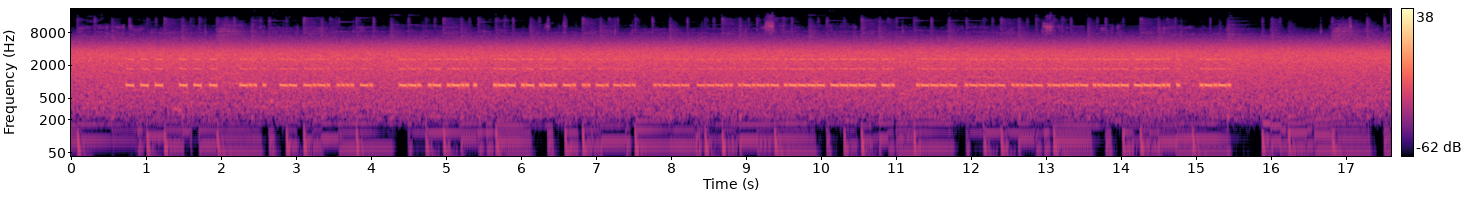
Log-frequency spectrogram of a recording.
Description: Morse code, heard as a keyed tone, hand-sent with a paddle, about 39 wpm, 860 Hz, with radio static. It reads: TTT TTT DE MCHN GALE WARNING 28.10N 113.28E <AR>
